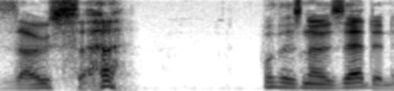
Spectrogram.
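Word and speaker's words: Djoser: as zza or yoza he's actually spelled with a d at the front but it's it's silent D and sometimes it's a silent J as well is it if it's zosa well there's no Zed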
